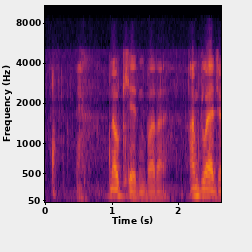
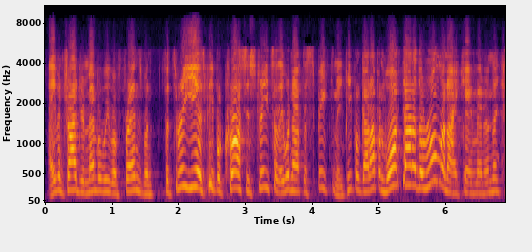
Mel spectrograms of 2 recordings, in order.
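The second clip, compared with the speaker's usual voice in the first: rising higher and louder in bitter anger; bitter outburst; 8 semitones higher, 4 dB louder than usual. Acted. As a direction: let the old hurt build to a grievance. Joe's bitter outburst at Bud.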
